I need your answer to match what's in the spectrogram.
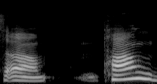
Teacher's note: that's a rising tone with a long vowel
